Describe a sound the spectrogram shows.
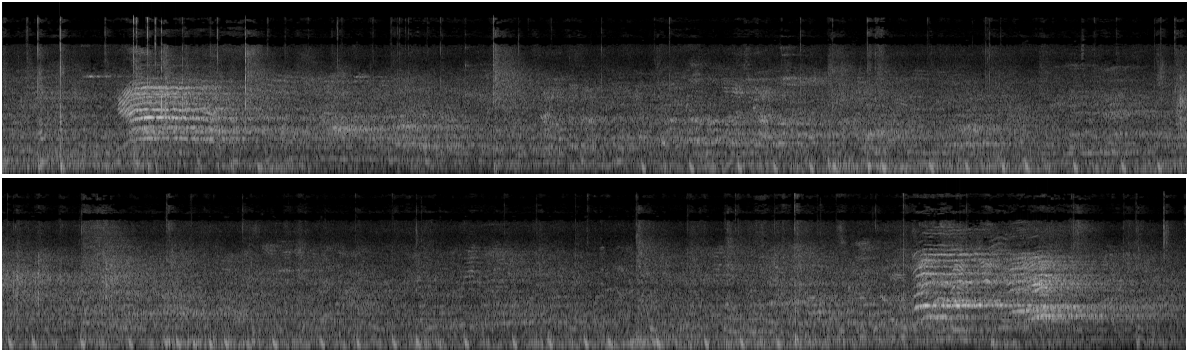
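Players call out and chatter across the court.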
